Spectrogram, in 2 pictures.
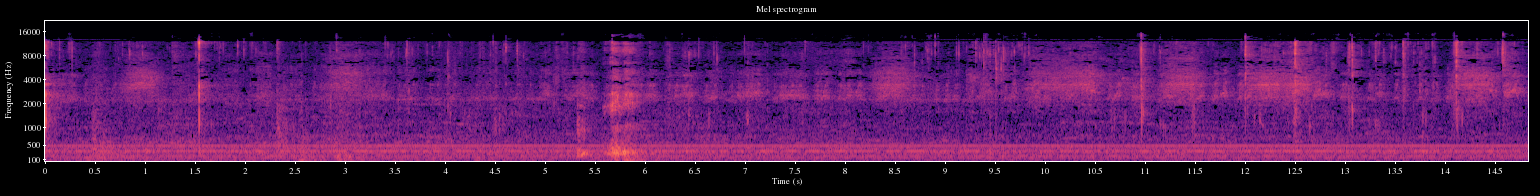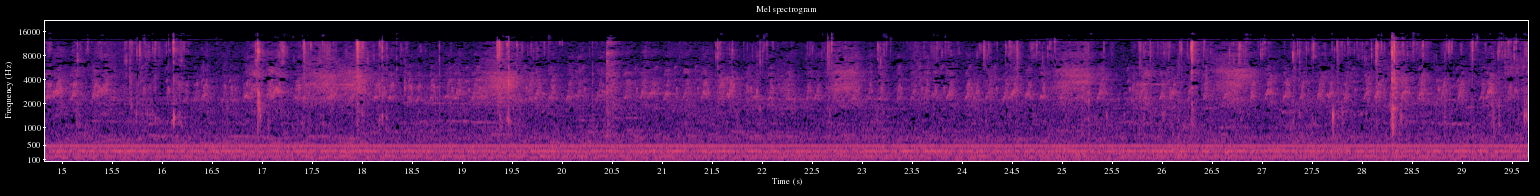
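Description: Close-up eating sounds: many small wet clicks and lip-smacking as fish curry and rice are chewed and picked apart by hand, with a somewhat louder smack about six seconds in. A steady low hum runs underneath.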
